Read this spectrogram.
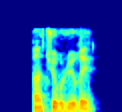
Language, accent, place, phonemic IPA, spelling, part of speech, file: French, France, Lyon, /pɛ̃.tyʁ.ly.ʁe/, peinturlurer, verb, LL-Q150 (fra)-peinturlurer.wav
- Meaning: to daub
